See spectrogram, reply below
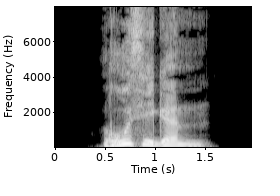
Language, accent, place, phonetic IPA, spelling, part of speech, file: German, Germany, Berlin, [ˈʁuːsɪɡəm], rußigem, adjective, De-rußigem.ogg
- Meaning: strong dative masculine/neuter singular of rußig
